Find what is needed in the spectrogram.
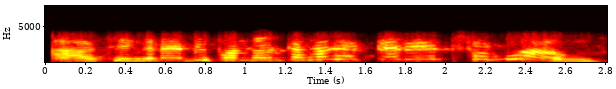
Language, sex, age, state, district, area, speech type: Odia, female, 60+, Odisha, Gajapati, rural, conversation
